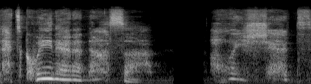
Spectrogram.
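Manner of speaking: slow, breathy, hushed whisper. Voicing a character who tells a companion who the queen is: whispering. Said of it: "just whisper to her".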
